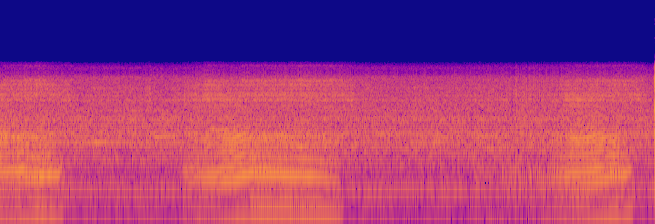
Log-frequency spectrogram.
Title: Snoring.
